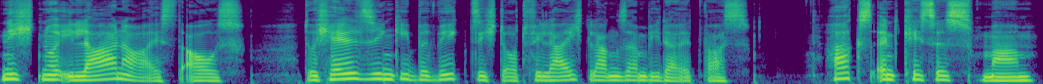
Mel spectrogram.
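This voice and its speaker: A woman's voice: sits low, measured pace, dry recording, studio quality. An actress playing a worldly, opinionated and affectionate middle-aged mother, speaking a letter in a radio drama. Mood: tender. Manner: emphatic, opinionated.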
